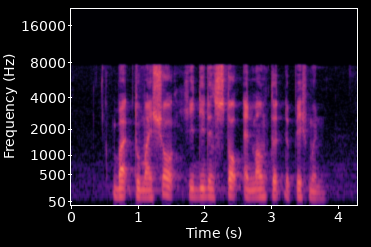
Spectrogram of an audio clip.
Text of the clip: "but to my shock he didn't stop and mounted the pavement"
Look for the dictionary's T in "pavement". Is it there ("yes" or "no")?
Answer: no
